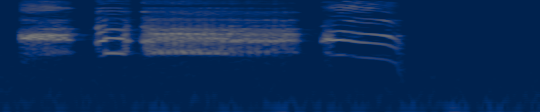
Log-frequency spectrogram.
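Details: Junglefowl bait bird crowing to attract wild chickens to a trap; four quick harsh segments, the longest strained and even, the last sliding downward.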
